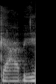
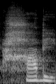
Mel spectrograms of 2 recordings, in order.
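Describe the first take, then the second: First: The name begins with a hard G sound. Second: The name begins with a throaty, breathy sound. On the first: "so it's Gabby" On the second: "you pronounce it Hobby because that's Dutch"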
